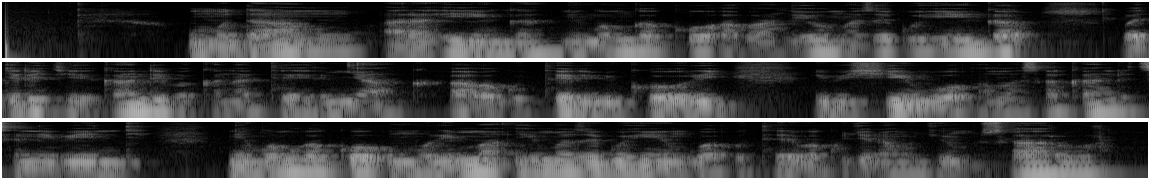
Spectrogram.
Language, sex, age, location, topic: Kinyarwanda, male, 25-35, Kigali, agriculture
